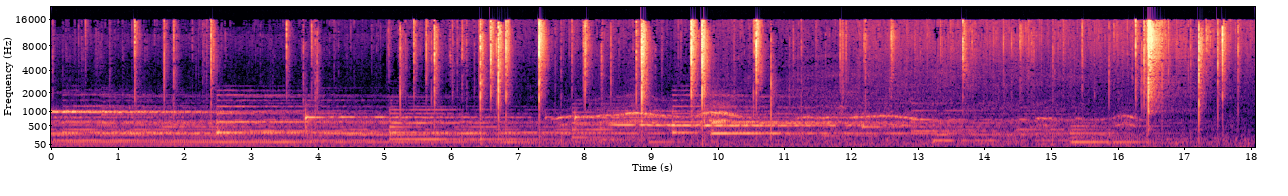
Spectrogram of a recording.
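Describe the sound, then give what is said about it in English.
A beechwood fire in an antique fieldstone fireplace in a cottage crackles and snaps with irregular sharp pops, some louder than others, over a steady low, humming tonal background. No one speaks. “I love the sound of a beechwood fire. The way the wood crackles and snaps seems to get amplified by the design of the antique fireplace that is the centerpiece of my cottage.”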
